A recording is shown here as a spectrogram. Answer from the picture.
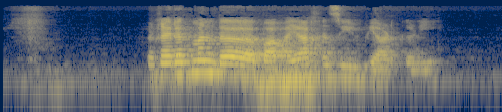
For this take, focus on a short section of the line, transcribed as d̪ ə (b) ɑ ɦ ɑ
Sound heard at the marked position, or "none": b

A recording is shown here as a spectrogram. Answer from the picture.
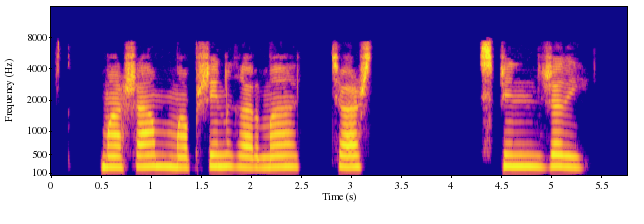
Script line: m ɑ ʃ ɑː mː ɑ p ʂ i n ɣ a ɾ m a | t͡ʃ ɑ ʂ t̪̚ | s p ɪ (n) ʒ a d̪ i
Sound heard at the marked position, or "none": n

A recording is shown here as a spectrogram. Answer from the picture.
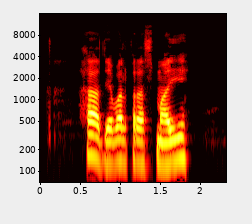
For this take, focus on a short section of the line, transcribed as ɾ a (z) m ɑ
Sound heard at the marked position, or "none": s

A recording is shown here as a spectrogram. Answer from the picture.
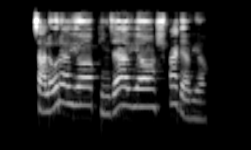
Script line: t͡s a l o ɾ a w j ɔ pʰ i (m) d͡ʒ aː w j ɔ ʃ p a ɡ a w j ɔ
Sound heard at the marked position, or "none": n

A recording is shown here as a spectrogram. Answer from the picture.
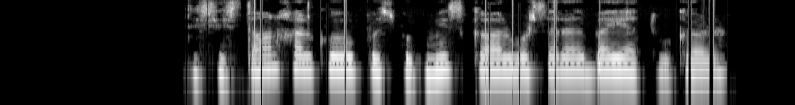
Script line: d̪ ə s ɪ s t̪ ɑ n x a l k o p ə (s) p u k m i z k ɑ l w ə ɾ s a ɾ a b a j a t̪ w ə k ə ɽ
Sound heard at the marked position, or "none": s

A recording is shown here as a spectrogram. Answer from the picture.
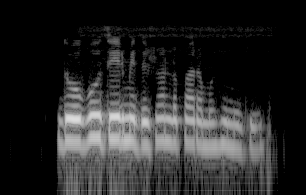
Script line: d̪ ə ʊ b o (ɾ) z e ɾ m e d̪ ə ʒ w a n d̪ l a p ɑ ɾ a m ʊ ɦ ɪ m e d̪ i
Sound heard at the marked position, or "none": none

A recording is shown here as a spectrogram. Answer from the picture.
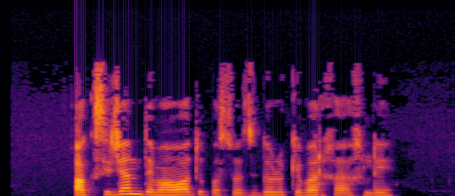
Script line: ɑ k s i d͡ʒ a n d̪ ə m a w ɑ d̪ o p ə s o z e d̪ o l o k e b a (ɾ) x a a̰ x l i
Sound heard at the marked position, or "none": ɾ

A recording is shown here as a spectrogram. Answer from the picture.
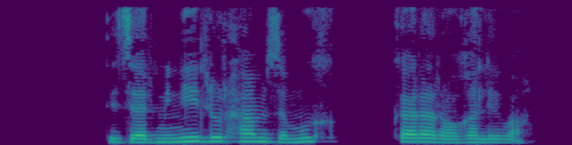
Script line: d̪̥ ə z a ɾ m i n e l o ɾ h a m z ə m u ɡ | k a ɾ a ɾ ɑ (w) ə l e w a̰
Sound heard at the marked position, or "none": ɣ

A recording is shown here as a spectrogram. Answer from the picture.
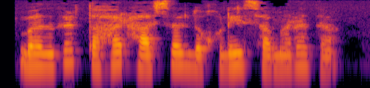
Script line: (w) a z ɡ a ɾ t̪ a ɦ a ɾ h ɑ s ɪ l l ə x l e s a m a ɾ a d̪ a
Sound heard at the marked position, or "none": b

